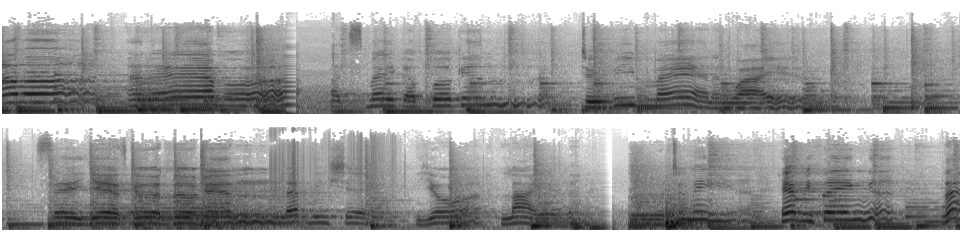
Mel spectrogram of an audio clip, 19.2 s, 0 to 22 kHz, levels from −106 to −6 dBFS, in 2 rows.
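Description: Long network dropouts occur at 2.84 to 3.30 s and again at 15.58 to 15.85 s. The likely cause is audio failing to arrive over the network. Both gaps, 450 ms and 260 ms, are filled completely by concealment: the last sound is stretched into a fading buzz or hiss rather than silence, and when the audio resumes, the material from those stretches is gone. Buffer tearing runs from 12.25 to 13.57 s as a rattling, robotic buzz at 188 Hz, present only while sound is playing. The writing and reading positions in the playback ring buffer have drifted until they cross inside each period, which fits a 256-sample buffer. A small sliver of every period carries audio roughly 10 ms old, with hard splices on both sides.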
